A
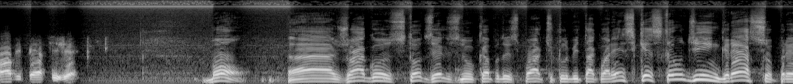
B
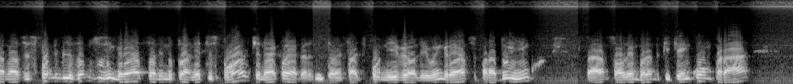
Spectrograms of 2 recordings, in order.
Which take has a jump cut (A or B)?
B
